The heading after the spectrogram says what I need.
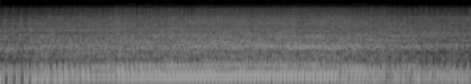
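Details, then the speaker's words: Husqvarna stand-on mower: when the drive is engaged the engine note sags and stays low for seconds before slowly climbing, not reaching revs; owner suspects engine, clutch or possibly a pump, unconfirmed. "i'm thinking more engine related as well as the clutch but i'm thinking something to do with the engine it's fogging down it's not really getting up to revs"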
